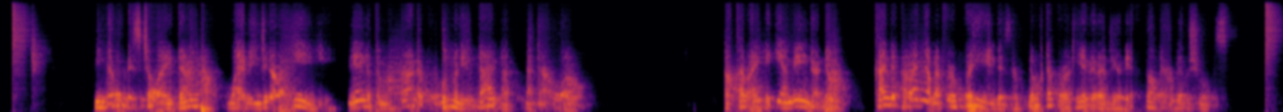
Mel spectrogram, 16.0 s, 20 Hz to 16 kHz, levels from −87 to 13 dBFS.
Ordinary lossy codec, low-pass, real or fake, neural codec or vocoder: none; 14.4 kHz; fake; codec, 44.1 kHz, 0.9 kbps, DAC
